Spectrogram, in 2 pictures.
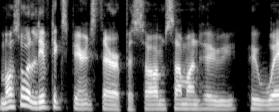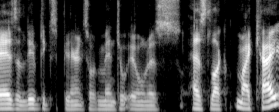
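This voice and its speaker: With an Australian accent, a man talks at a very fast pace with hardly any pauses, using medium pitch and ordinary pitch variation in a dry, close sound with no echo. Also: quiet background. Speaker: therapist. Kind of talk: podcast interview.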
